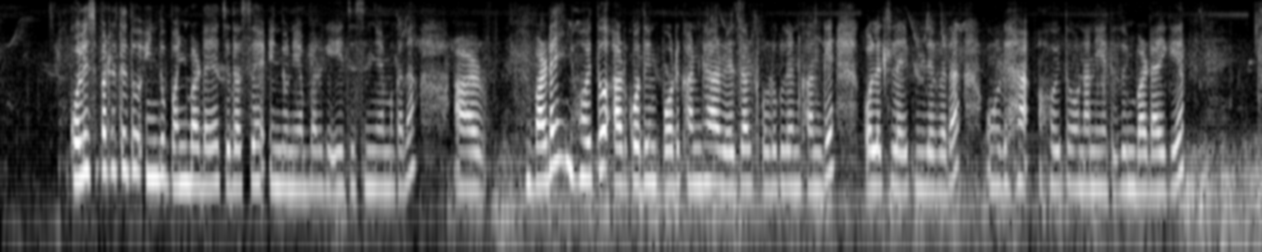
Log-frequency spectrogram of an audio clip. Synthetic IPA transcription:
kɔled͡ʒbaɾit̪ɛd̪ɔʔind̪ubəɲbaɖajat͡ʃɛd̪asɛʔind̪unijabaɾɡɛid͡ʒisiɲamakad̪aːɾbaɖajɲɦɔjt̪ɔʔaɾkɔd̪iɲpɔɖkʰanɡɛɦãɾɛzalʈuɽuklɛnkʰanɡɛkɔled͡ʒlajpnilɛbɛd̪auɽɛɦãhɔjt̪ɔːnanijɛt̪ɛd̪uɲbaɖajɡɛja

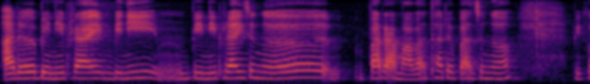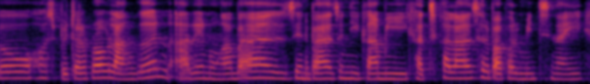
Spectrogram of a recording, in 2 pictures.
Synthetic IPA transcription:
aɾɯbenipʰɾajbinibenipʰɾajzɯŋɯ | baɾamabatʰaɾɯbazɯŋɯ | bikɯwhɔspitalpʰɾawlaŋɡɯna̰ɾɯnɔŋabazenbazɯŋikamikʰat͡ʃʰi̥kʰalasɯɾbapʰɯɾmitsinaj

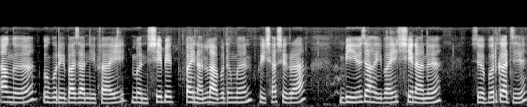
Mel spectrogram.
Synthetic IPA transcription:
aŋɯuɡɯɾibazaɾnipʰɾajmɯnsebek̚b̥ajnanɯlabɯdɯŋmɯnpʰɯjsasɯɡɾa | biɯzaɦɯjbajsenanɯ | z̥ɯbɯɾ̚ɡat̚zɯ

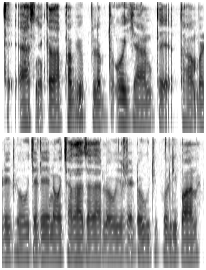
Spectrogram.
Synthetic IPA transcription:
t̪ʰḛʔɛːsjḛ̃kət̪a̰ːbãbʱḭʊpləbd̪o̰id͡ʒaːnt̪ḛt̪ɐɦã̰bəɽeloːɡd͡ʒəɽenːd͡ʒaːd̪azjaːd̪aloːɡd͡ʒəɽeɖoːɡɾipoːlipaːn

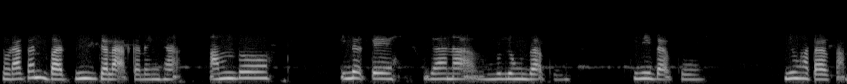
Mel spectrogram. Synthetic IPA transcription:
t̪ɔɽakanbad̪iɲt͡ʃala̰ʔkanaɲɦaʔ | amd̪ɔ | inəʔt̪ɛ | d͡ʒanaʔmuluŋd̪aʔku | t͡ʃinid̪aʔku | ɲuɦat̪aɾka̰

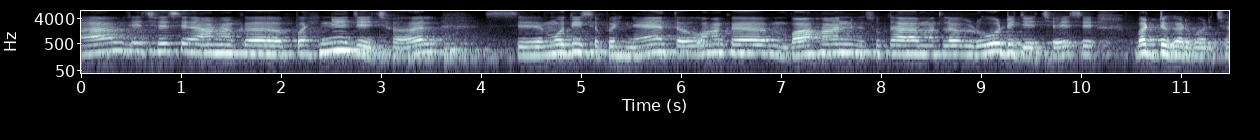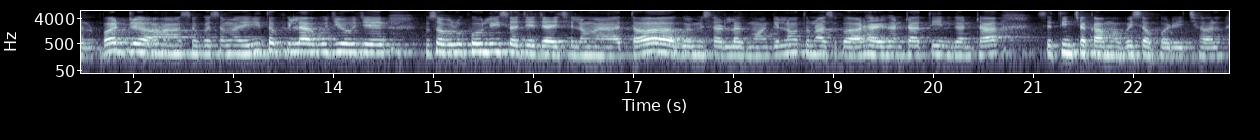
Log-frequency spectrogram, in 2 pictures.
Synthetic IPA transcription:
abd͡ʒet͡ʃʰɛseəɦãkepəɦined͡ʒet͡ʃʰəl | semod̪isə̃pəɦinet̪ɔəɦãkebaɦənsubd̪ʱamət̪ləbɾoɖd͡ʒet͡ʃʰɛse | bəɖːɡəɽbəɽt͡ʃʰəlbəɖəɦãsəb̚kesəmeit̪ɔpʰilabud͡ʒʱeud͡ʒe | ɦũsəbɾupʰowlisəd͡ʒed͡ʒajt͡ʃʰəlɦẽt̪əɡomisəɾləɡmãɡelɦũt̪ɔɦunɾasəb̚keəɽ̤ajɡʱəɳʈat̪inɡʱəɳʈa | set̪int͡ʃəkamebəjsapəɽɛt͡ʃʰəl

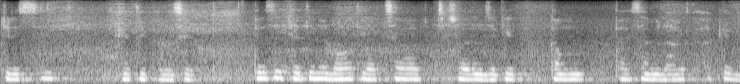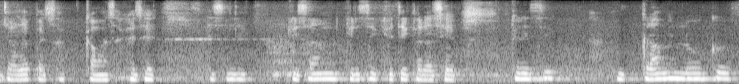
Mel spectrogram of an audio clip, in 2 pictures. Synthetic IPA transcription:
kɾɪsi | kʰeːt̪ikɐɾet͡ʃʰɛ | kɾɪsikʰeːt̪imẽbəɦʊt̪ɦiɐtːʃʰaɔɾt͡ʃʰesaːd̪ənd͡ʒekikəm | pɛːsamẽlaːɡt̪aked͡ʒjaːd̪apɛːsakɐmasɐ̥ket͡ʃʰɛɪsle | kɪsaːnkɾɪsikʰeːt̪ikɐɾet͡ʃʰɛkɾisi | ɡɾaːmiːnloːɡ

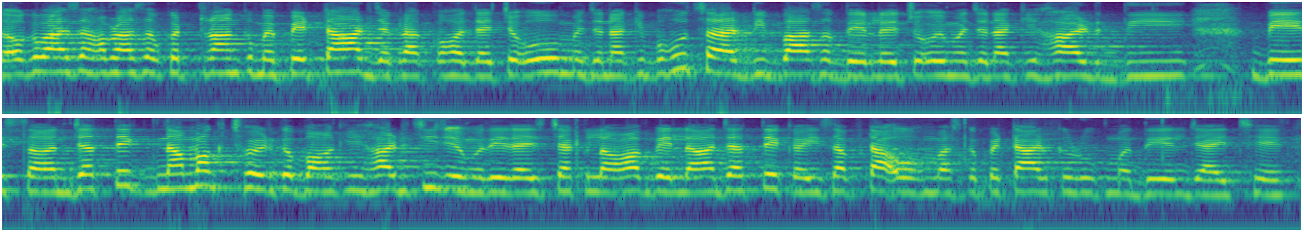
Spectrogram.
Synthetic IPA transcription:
t̪ɔokɾebasə̃ɦəmɾasəb̚keʈɾə̃ŋkmepeʈaɽd͡ʒekɾakəɦəld͡ʒajt͡ʃʰɛoɦmed͡ʒenakibəɦut̪saɾad̪ibːasəb̚d̪eləɦɛt͡ʃʰɛoimed͡ʒənakiɦəɽd̪i | besənd͡ʒət̪ːenəməkt͡ʃʰoiɽkebãkiɦəɖt͡ʃid͡ʒoimed̪eld͡ʒajt͡ʃʰɛt͡ʃəklãbelãd͡ʒət̪ːekəɦisəbʈaoɦəmɾasəbepeʈaɽkeɾupmed̪eld͡ʒajt͡ʃʰɛ

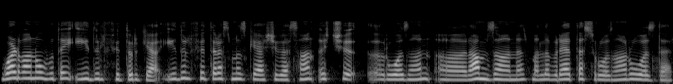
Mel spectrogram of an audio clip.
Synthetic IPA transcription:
ɡwɐɽʋanoːbut̪ɐiʔiːd̪ɨlfit̪ɨɾkʲja̰ːʔiːd̪ɨlfit̪ɾɐsmɐzkʲjaːt͡ʃʰiɡɐsaːnɨt͡ʃʰɾoːzaːnɾɐmzaːnɐsmɐt̪lɐbɾɛːt̪ɐsɾoːzaːnɾuːɐzd̪ɐ̰ɾ

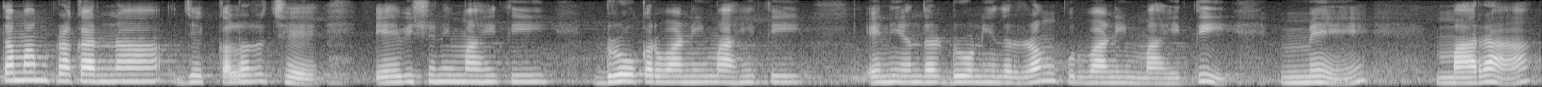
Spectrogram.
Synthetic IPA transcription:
t̪əmampɾəkaɾnad͡ʒekələɾt͡ʃʰeː | ʋɪʃənimaɦit̪i | ɖɾokəɾʋanimaɦit̪i | eniənd̪əɾɖɾoniə̃nd̪əɾːəŋɡpuɾʋanimaɦit̪i | mẽ | maɾa

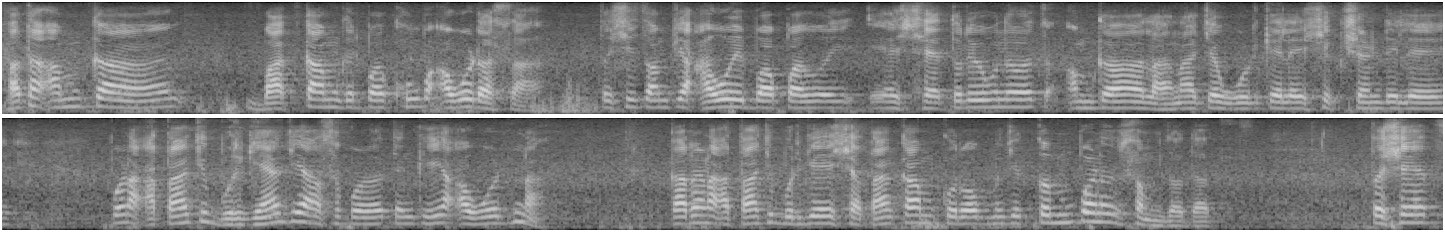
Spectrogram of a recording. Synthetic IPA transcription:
at̪aʔamkã | bakːamɡəɾpakʰuːba̰ʋəɽəsa̰t̪əɕĩːt͡samt͡ɕeʔaʋəjbapaʋəjeɕɛt̪ɾeʋnət͡samkãlanat͡ɕeoɽkeleɕikʂəɳd̪ile | pəɳa̰t̪ãt͡ɕibʱuɾɡʱjãd͡ʑeəsəpəɭət̪ẽŋkiɦeʔaʋəɽna̰ | kaɾəɳat̪ãt͡ɕibʱuɾɡeɕɛt̪ãkamkəɾom̤əɳd͡zekəmpəɳsəmd͡zət̪at̪ː | əɕẽt͡s

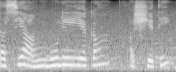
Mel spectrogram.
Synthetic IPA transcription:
ɐsjɐɐŋɡuːliːjɐkɐm | pɐʃjɐt̪i

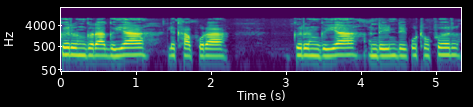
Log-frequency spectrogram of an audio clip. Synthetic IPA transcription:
ɡ̥əɾɯŋɡɯɾaɡɯjalekʰapʰuɾa | ɡ̥əɾɯŋɡɯjaəndəjndəjkʼotʰopʰəɾ

